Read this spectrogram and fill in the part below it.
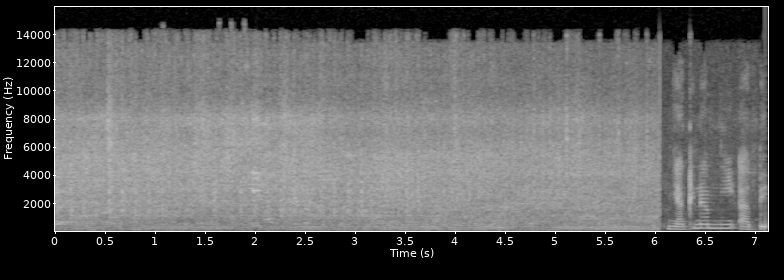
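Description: A crowd of people chatters and murmurs nearby.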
